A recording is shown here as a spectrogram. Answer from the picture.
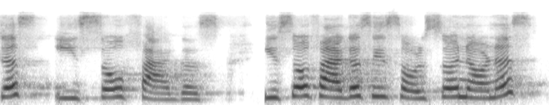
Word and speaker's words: oesophagus: letter is O, but it is silent. So it is pronounced as esophagus.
